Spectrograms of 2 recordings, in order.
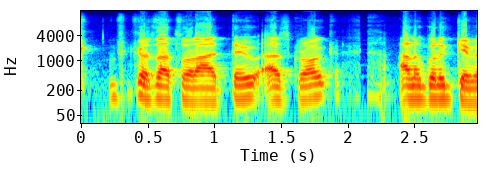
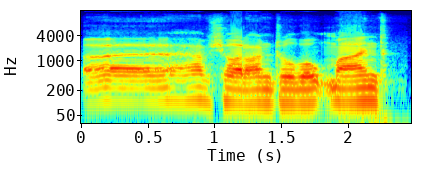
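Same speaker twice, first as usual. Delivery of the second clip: reluctant, begrudging, slow delivery with drawn-out opening uh; 2 semitones lower than usual. Speaking in character while paying the bellhops in gold: begrudging. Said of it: "I'll begrudgingly go".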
